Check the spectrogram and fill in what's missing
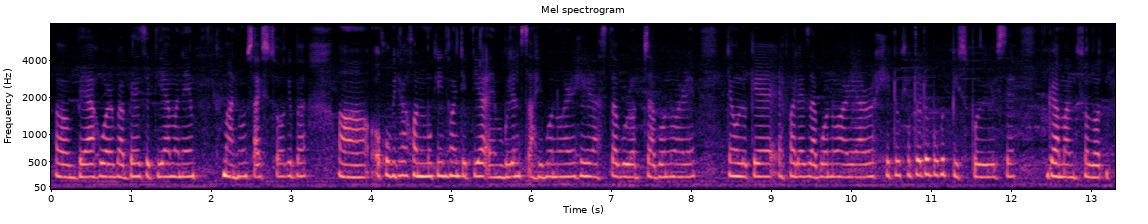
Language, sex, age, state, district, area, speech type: Assamese, female, 18-30, Assam, Morigaon, rural, spontaneous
